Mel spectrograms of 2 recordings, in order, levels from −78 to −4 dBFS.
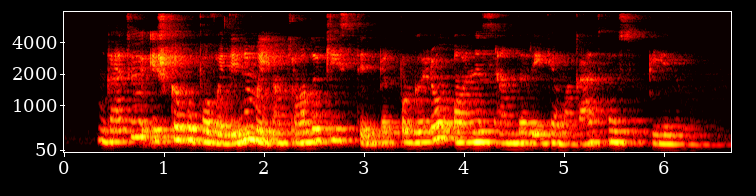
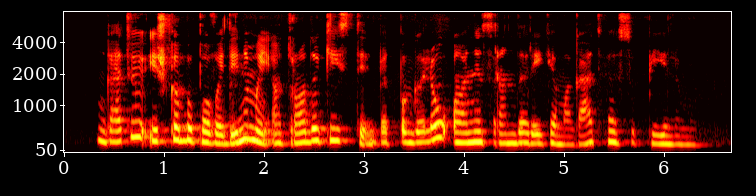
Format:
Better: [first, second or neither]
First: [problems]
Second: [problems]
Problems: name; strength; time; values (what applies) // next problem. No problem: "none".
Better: second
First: room echo; dies away in 0.8 s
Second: none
